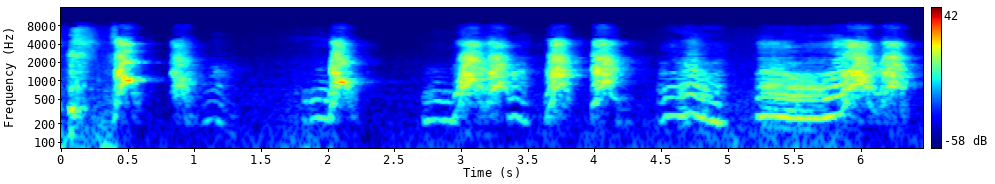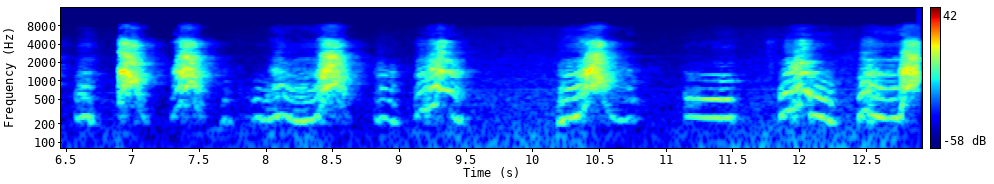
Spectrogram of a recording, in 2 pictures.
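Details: Excitable puppy harassing dogs trying to sleep produces a dense stream of yappy barks mixed with growling, whining moans, the calls tumbling over each other nearly continuously throughout.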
